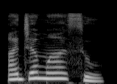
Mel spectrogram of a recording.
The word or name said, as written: ಅಜಮಾಸು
